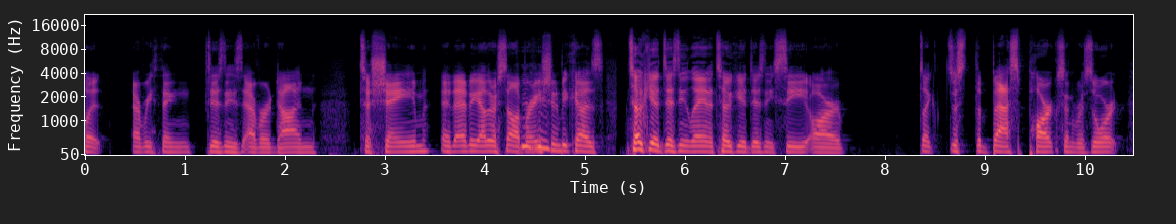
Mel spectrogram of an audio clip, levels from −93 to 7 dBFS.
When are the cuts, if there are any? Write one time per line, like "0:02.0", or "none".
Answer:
none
